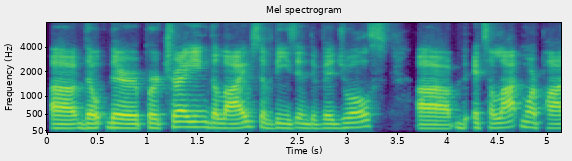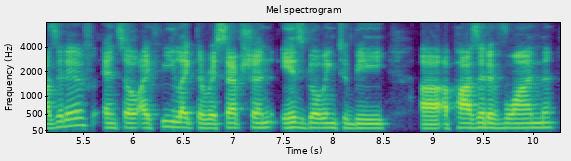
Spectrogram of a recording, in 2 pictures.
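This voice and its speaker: A man's voice: mid-range voice, steady tone, normal speed. A man speaking as a panelist, thoughtful, with frequent "uh"s. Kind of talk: panel discussion.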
